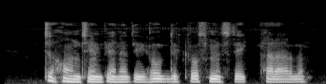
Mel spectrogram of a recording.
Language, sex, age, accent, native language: Uzbek, male, 25-34, Andijon, Uzbek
